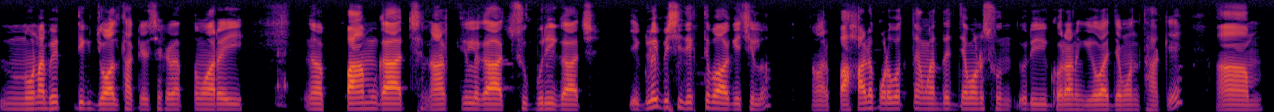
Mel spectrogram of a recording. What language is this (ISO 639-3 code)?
ben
